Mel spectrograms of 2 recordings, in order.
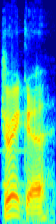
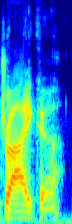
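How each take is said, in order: First: The name does not rhyme with tiger. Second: The name rhymes with tiger. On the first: This is how the dub says the name. The speaker calls it wrong. "Drigger is supposed to be pronounced" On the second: This is how the name is meant to be said. The speaker calls it right. "because it rhymes with tiger"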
